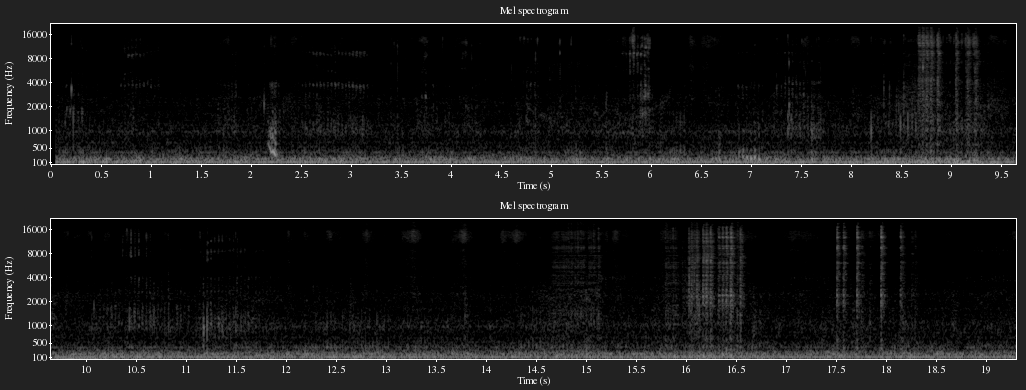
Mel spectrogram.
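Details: Domestic cat purring while being stroked, filmed on an iPhone SE indoors; a steady low rumbling purr runs throughout, with soft rustling and brushing noises from the hand on fur.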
